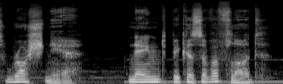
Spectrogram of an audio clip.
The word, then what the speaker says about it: Roasting Ear: The locals pronounce the place Roshneer, named because of a flood long ago that washed roasting ears of corn down the creek.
